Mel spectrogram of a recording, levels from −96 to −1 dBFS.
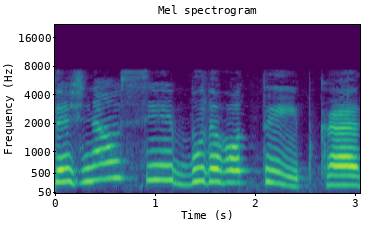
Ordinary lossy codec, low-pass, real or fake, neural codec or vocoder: AAC, 64 kbps; 7.2 kHz; fake; codec, 16 kHz, 4 kbps, FreqCodec, larger model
